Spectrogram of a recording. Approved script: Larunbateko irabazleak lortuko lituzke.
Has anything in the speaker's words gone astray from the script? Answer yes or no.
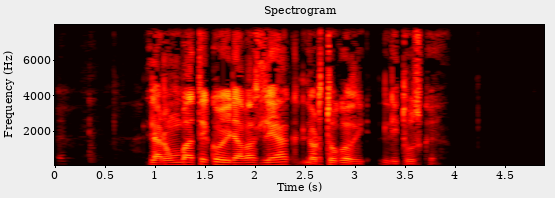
no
